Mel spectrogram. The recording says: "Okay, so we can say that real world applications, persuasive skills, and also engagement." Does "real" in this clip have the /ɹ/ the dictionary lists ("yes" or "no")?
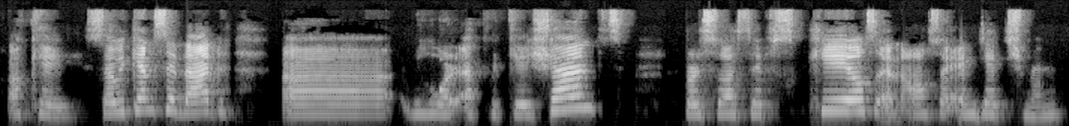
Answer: no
